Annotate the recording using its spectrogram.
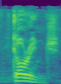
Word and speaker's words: Gorringe: It's Gorringe. It's not many words that rhyme with orange, Al, but Simon Gorringe says.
